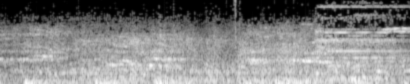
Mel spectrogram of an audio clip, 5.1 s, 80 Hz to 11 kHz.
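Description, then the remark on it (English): A loud, steady crowd roar fills a gym at the end of a basketball game between Owatonna and North Grand, then the sustained electronic game-ending buzzer blares over the noise near the end and keeps going, with the final score 89 to 54. “As the buzzer sounds, final score, Owatonna 89, North Grand 54.”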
